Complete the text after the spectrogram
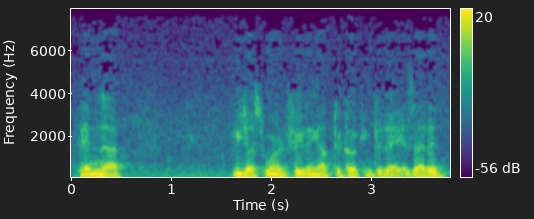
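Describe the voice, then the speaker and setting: An actor playing a kind, patient husband who gently questions his wife, in a 1970s radio drama. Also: lowish voice, fairly quick, slight background noise, close to an everyday voice. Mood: gentle. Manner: gentle, reassuring, probing. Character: kind, patient husband, city office worker. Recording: dull old radio broadcast.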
